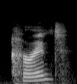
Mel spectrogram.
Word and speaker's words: current: is typically not an Ure sound we don't pronounce an O it's only e sir okay um next up is uh the word current okay same thing here instead of current okay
